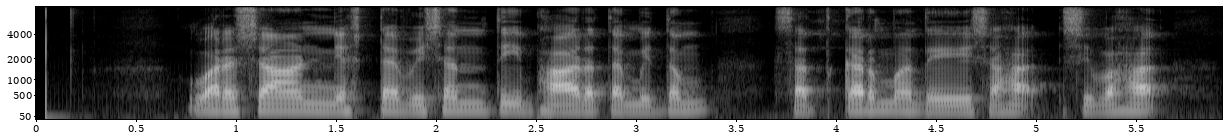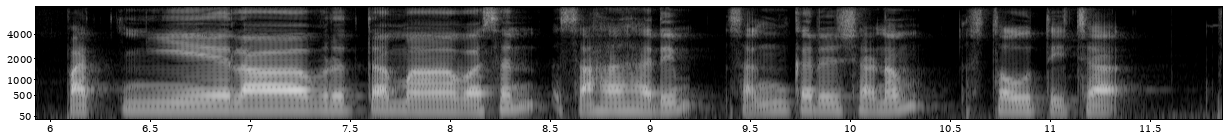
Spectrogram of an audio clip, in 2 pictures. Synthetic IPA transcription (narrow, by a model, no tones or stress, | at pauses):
ʋɐ̰ɾʂaːnjɐʂʈɐʋiʂɐnt̪ibʱaːɾɐt̪ɐmid̪ɐm | sɐt̪kɐɾmɐd̪eːʃɐɦɐ̰ʃiʋɐɦɐ̆ | pɐt̪neːlaːʋɾut̪ɐmaːʋɐsɐnsɐɦɐɦɐɾim | sɐ̰ŋkɐɾʂɐɳɐm | st̪ʰowt̪it͡ʃɐ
